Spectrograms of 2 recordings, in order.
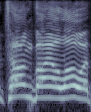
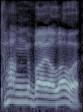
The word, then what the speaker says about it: Tagovailoa: Because while Tua Tagovailoa, that's how you say his name, and I like saying it, Tagovailoa, is a 22-year-old Hawaiian coming off an injury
